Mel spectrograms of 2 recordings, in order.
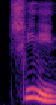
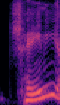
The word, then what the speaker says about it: Cheney: And it's Cheni, not Cheney. I don't know. I I know it's spelled E N, but I I think in my head I always said Cheney. Like we had a vice president who spelled his name the same way this town is and everybody called him Dick Cheney.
